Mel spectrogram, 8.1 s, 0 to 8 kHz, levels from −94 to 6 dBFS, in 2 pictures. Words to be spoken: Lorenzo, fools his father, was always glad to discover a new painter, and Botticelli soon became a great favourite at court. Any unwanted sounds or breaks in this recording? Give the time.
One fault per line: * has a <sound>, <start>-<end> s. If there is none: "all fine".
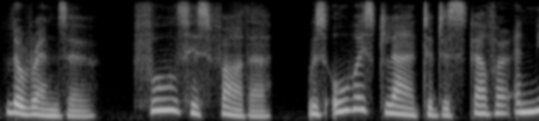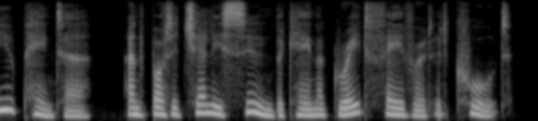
all fine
